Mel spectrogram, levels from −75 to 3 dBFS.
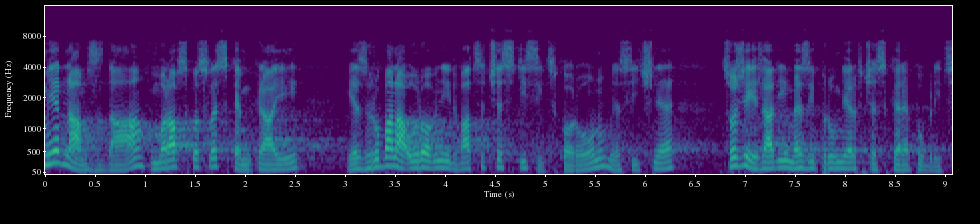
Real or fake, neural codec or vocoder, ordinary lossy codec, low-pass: real; none; Opus, 24 kbps; 7.2 kHz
